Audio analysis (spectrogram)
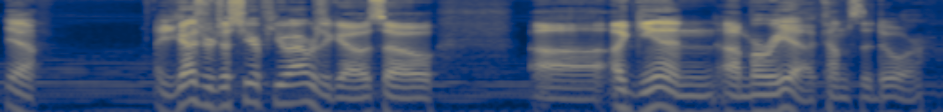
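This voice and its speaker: Low-voiced man running a tabletop game. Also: moderate pace, a bit bright, faint music behind. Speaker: game master. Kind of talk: casual improvised narration of a tabletop game.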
